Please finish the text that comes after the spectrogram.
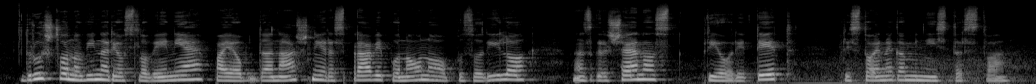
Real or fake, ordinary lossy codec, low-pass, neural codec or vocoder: real; none; 19.8 kHz; none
